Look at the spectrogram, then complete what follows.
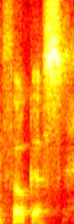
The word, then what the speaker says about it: focus: by itself and then moving to the second syllable cuss and this syllable uh the letter u says the vowel schwa sounds like uh we have the k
